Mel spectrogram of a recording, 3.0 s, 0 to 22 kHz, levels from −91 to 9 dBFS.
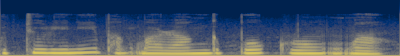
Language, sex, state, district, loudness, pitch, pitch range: Garo, female, Meghalaya, South Garo Hills, -12 LUFS, 225 Hz, 215-245 Hz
